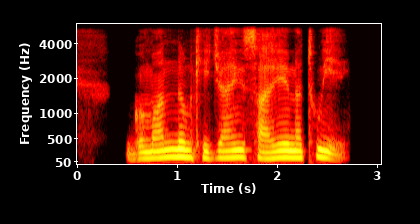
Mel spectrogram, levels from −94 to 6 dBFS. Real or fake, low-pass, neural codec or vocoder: fake; 5.4 kHz; codec, 16 kHz, 0.5 kbps, X-Codec, HuBERT features, trained on LibriSpeech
